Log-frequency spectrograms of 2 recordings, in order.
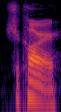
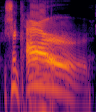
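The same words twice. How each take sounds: First: It is said in a plain, normal voice. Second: It is yelled in a gruff pirate voice.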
